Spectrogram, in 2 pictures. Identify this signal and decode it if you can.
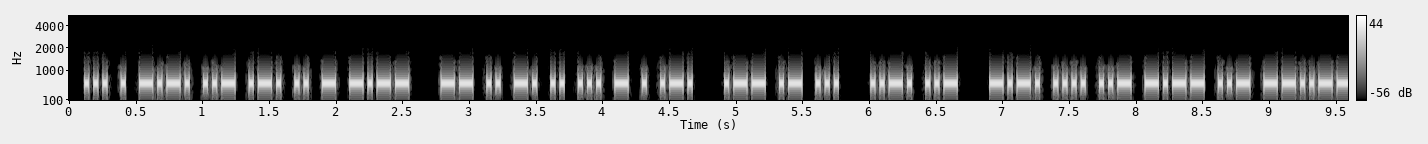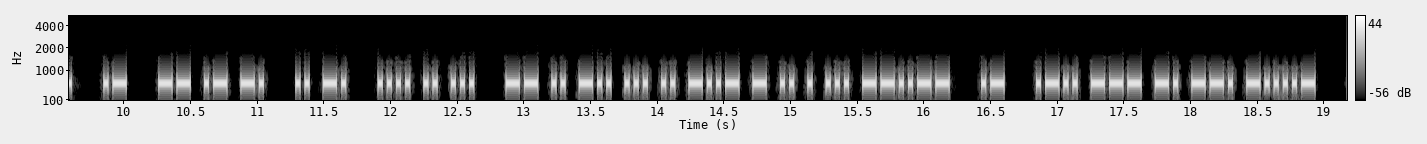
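Morse code, heard as a keyed tone, about 34 wpm, 600 Hz. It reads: SECURITY MINISTER WAS FU CHUYU, A MAN IN HIS MIDSIXTIES, A LONG-
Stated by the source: Morse practice at 35 wpm from CW med Gnister, sending Ken Follett's novel Never in English.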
